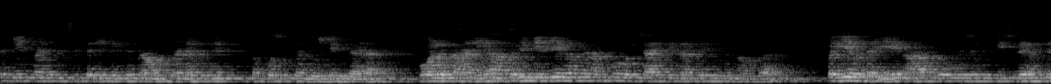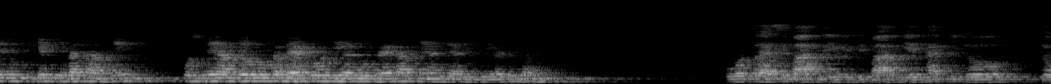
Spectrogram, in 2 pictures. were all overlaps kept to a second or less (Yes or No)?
Yes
